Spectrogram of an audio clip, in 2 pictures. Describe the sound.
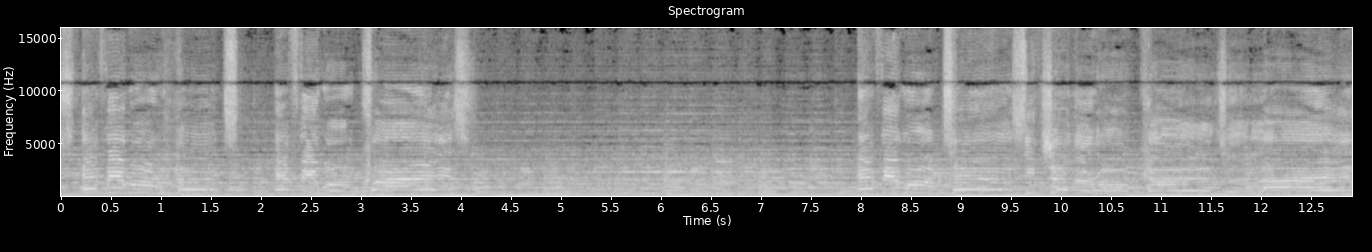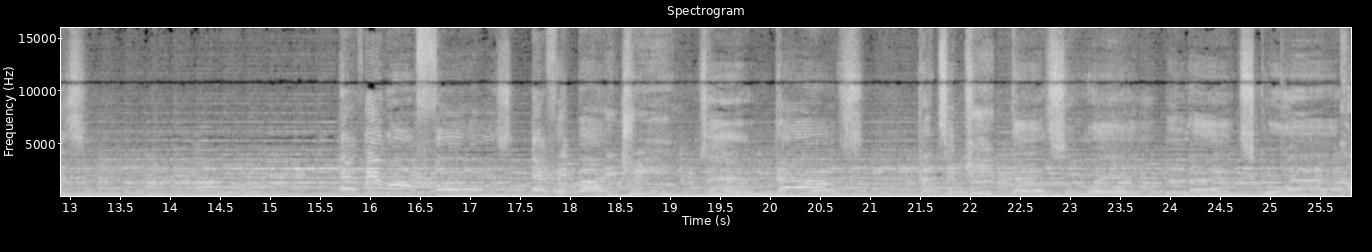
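A band's title track from its eighth studio album, a song from the album's Sunset half, plays alone as a dense full arrangement with steady low bass and sustained chords, loud and even throughout with no voices over it.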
